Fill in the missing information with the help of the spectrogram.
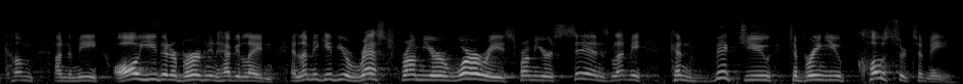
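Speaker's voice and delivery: loud, high pleading call; preacher voicing God's loud call to the weary; preached invitation. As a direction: call them home with full voice.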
